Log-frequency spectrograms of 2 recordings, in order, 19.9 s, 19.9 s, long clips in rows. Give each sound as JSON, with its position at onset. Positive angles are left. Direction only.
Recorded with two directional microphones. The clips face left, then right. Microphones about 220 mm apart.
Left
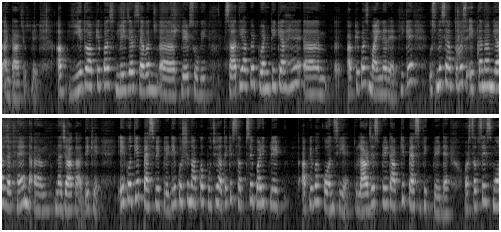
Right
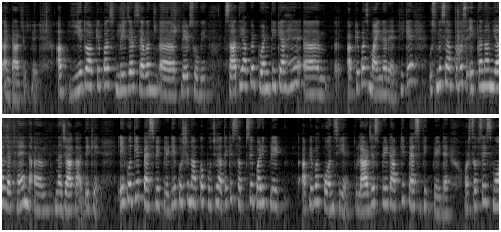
{"t": 0.0, "sound": "a woman's voice", "side_deg": 25}
{"t": 17.7, "sound": "a woman's voice", "side_deg": 55}
{"t": 18.1, "sound": "a woman's voice", "side_deg": 35}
